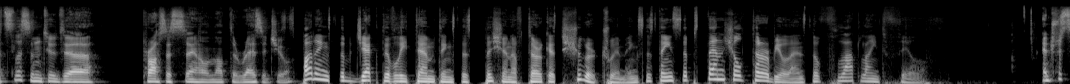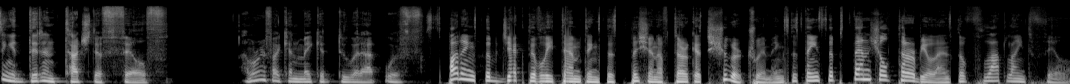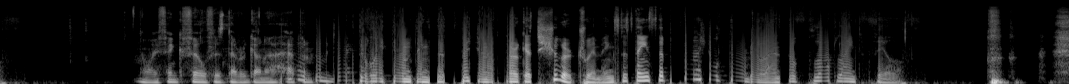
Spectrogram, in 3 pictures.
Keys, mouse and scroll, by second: 13.1-13.9 drag, 22.4-23.2 drag, 25.8-26.7 drag, 27.5 click.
